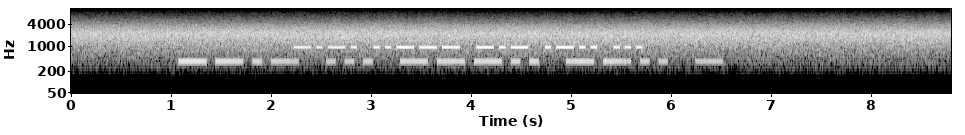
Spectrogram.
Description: Morse code, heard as two keyed tones, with heavy radio static. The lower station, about 13 wpm, 380 Hz: QS8ZT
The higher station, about 21 wpm, 920 Hz: C2KLS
